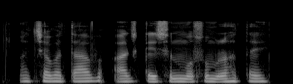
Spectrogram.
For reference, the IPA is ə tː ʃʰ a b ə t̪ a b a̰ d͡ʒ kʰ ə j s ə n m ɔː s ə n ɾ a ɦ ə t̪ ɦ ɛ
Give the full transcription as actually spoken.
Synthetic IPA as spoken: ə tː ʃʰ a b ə t̪ a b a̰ d͡ʒ k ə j s ə n m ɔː s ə m ɾ ə ɦ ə t̪ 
